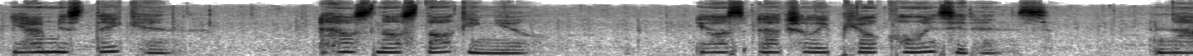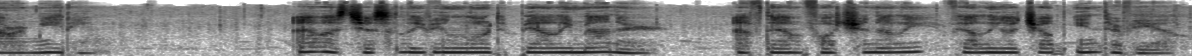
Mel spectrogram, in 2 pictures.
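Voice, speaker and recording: A woman playing a polite, devoted shapeshifting monster-girl maid in an ASMR roleplay, speaking softly and often in a whisper, with formal, gently earnest courtesy. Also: high voice, close to an everyday voice, low-quality recording. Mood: calm, matter-of-fact. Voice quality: soft, breathy, often whispered. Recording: faint ambient rain noise behind. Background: soft rain ambience.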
